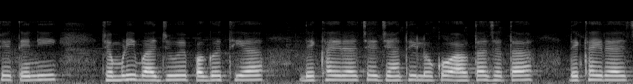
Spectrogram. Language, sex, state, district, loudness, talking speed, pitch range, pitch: Gujarati, female, Gujarat, Valsad, -16 LUFS, 130 wpm, 195-210 Hz, 205 Hz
